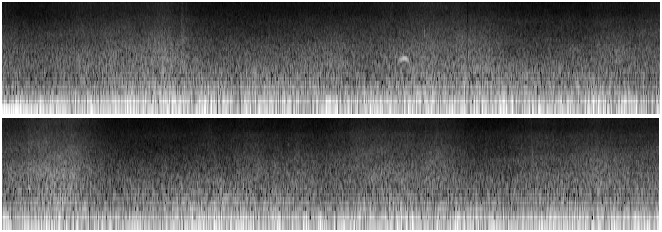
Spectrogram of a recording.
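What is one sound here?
Wind blows hard, rumbling steadily.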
